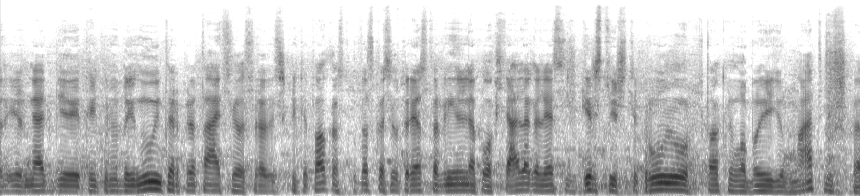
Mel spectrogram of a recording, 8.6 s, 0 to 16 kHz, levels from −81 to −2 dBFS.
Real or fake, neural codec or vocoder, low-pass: fake; codec, 44.1 kHz, 3.4 kbps, Pupu-Codec; 14.4 kHz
